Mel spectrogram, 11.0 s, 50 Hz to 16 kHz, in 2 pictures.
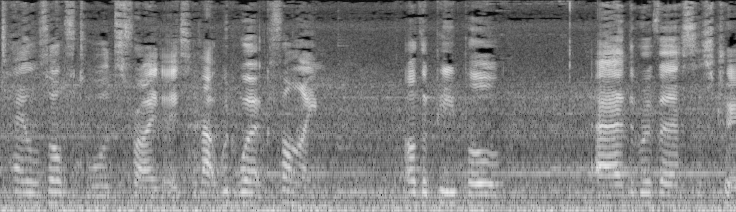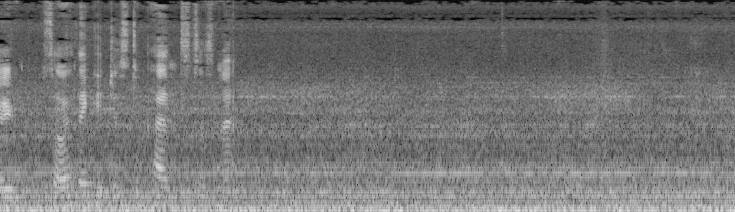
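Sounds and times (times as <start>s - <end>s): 
rumble from inside a moving train: 0.0s - 11.0s
speech: 0.3s - 7.5s.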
